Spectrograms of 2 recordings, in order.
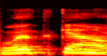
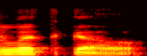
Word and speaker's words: Lithgow: Is it Lithgow or Lithgo? How does he pronounce? I I've heard I've heard Lithgo. Lith Go.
